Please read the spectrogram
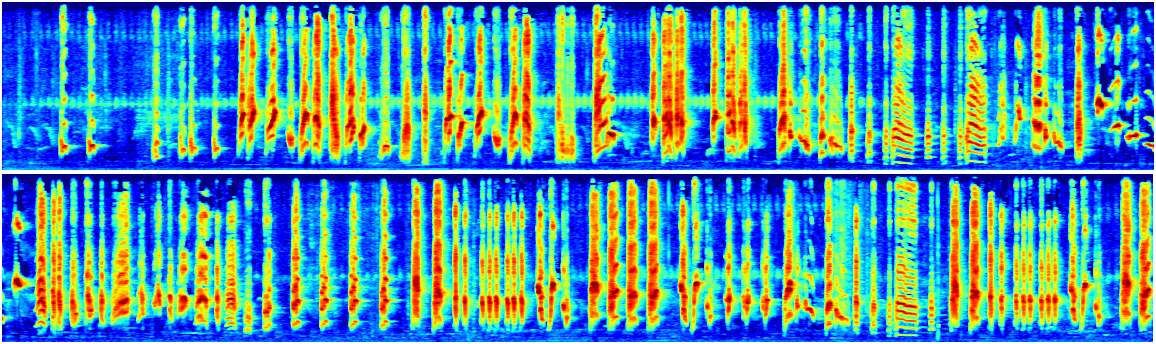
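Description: Long-tailed shrike singing a fast, chattering song of short sharp notes and quick trills, with brief lulls near the start and about halfway through.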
